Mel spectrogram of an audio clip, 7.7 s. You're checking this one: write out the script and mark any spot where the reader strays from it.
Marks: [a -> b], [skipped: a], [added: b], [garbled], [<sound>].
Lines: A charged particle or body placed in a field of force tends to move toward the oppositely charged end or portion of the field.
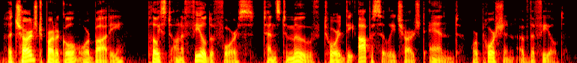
A charged particle or body placed [in -> on] a field of force tends to move toward the oppositely charged end or portion of the field.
